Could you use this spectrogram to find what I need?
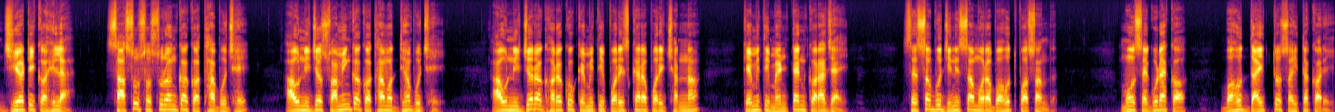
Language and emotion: Odia, neutral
